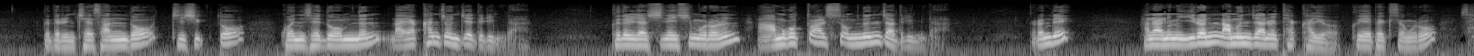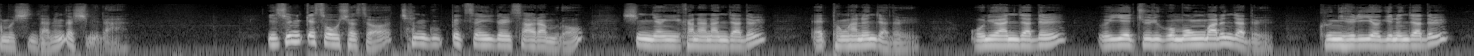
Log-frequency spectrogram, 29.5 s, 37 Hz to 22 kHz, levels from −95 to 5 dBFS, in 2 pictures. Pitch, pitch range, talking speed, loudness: 125 Hz, 115-140 Hz, 265 characters per minute, -25 LUFS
